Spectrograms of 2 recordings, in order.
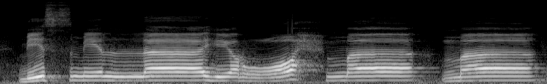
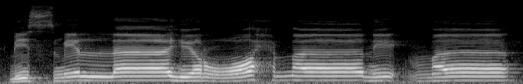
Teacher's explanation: Huruf yang keluar dari al-jauf, rongga yang meliputi dari tenggorokan sampai ke mulut, itu adalah huruf mad. Maka ketika huruf mad ini bersatu dengan huruf nun dan mim, maka madnya tidak boleh masuk ke dalam hidung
